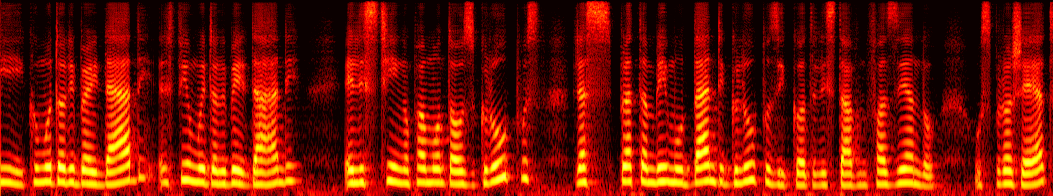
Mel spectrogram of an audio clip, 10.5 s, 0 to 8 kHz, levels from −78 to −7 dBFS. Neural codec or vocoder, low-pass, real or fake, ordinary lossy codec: codec, 16 kHz, 0.2 kbps, FocalCodec; none; fake; none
